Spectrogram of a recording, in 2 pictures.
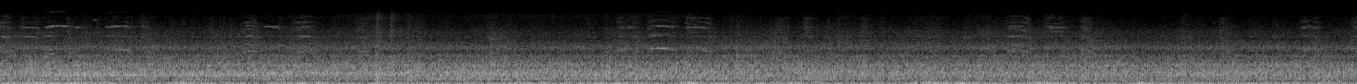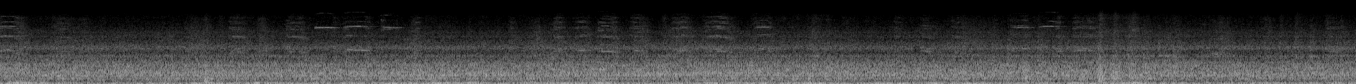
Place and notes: Recording of a train from the inside with recorder placed on a shelf.
Recorded with UNI mics of Tascam DR100mk3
